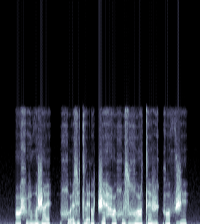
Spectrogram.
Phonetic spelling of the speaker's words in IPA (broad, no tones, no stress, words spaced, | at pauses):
ɑxvʏðˤɪʒɛ | χʷɛ̰zʏtlɛ̰ɾɔ t͡ʃɛhɑχʷɛz ʁʷɑtɛvʏ kɔθʒɪ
